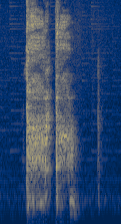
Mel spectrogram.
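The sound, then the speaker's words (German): Two loud, rough bursts of coughing and throat clearing in quick succession, followed by a short, softer clearing sound. “Man muss sagen, dass man mal husten.”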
